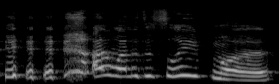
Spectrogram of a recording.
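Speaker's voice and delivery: high, drawn-out plea through a laugh; playful protest. Real, not acted. Playful self-defence after being teased.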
